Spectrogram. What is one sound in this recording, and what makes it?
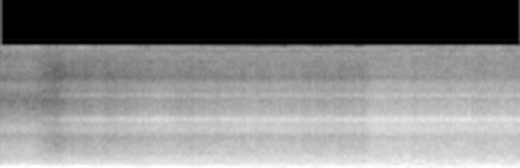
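Tyres rumble and skid on a dirt track.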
